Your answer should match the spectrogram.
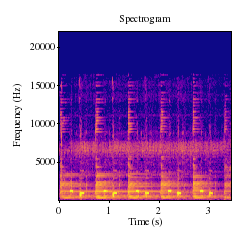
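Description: A clock ticks at nine in the evening, with a steady, even run of many sharp, moderately loud ticks heard alone.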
